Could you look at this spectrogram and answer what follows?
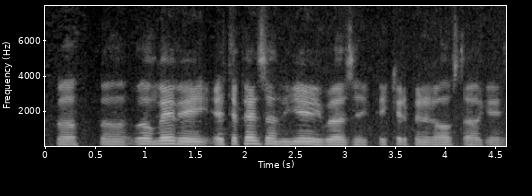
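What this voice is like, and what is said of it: Imitates another person's voice. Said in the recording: “my David Price impression ... That was very good, though.”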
